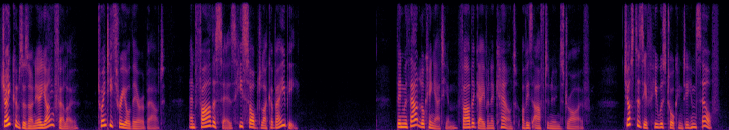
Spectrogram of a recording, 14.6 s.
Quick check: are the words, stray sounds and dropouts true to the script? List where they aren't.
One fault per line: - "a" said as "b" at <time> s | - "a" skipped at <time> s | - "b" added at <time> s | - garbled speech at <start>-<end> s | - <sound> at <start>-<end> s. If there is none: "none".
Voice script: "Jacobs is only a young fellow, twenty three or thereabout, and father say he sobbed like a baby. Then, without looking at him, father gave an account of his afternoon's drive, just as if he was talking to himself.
- "say" said as "says" at 4.3 s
